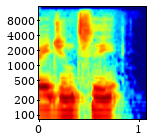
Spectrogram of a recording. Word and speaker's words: AGENZ: So I mentioned in the intro your new agency, A-G-E-N-Z, pronounced agency, as your in-house creative agency.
